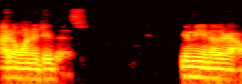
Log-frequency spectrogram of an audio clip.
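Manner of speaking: soft, gentle voice. Retelling what he said back when woken a second time: retelling a gentle reply. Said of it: "I equally gently just said back to him".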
